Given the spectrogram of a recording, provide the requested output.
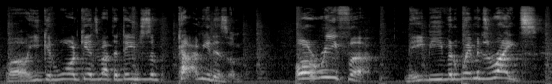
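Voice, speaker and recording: A man playing a pushy, blustering young 1950s executive in an audio comedy, with a creaky voice. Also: very high voice, lively intonation, normal speed, exaggerated voice. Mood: pushy, eager. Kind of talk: 1950s radio acting. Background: loud music.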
